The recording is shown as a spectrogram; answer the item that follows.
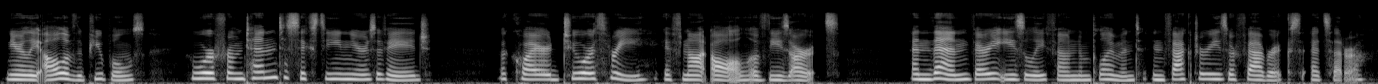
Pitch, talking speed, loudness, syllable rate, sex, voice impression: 230 Hz, 150 wpm, -18 LUFS, 4.4 syllables/s, female, very feminine, adult-like, slightly intellectual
